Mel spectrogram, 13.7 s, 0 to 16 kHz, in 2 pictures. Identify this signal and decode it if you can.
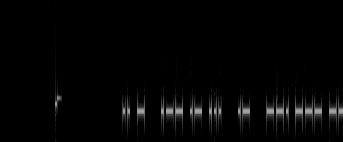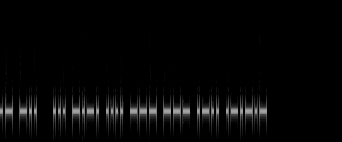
Morse code, heard as a keyed tone, about 25 wpm, 700 Hz. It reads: IT WAS A GOOD SCHOOL.
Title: Sentences from Top 1000 Words - Review Part 1 - 25wpm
